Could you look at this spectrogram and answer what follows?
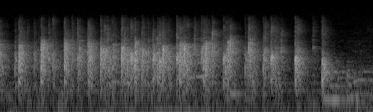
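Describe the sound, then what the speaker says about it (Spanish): A church congregation claps loudly together in a steady, rhythmic beat of distinct hand claps, close and full, before the clapping trails off near the end. "Den un fuerte aplauso al Señor."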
